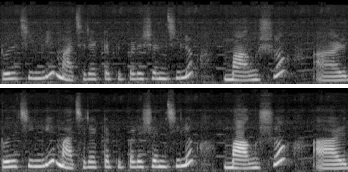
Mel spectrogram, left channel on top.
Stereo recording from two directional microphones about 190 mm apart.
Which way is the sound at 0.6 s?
Centre (ahead or behind).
